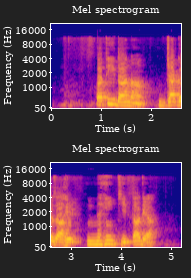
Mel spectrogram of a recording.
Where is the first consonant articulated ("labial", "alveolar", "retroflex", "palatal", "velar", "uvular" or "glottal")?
labial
